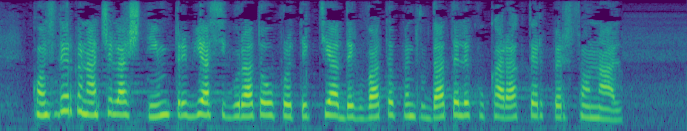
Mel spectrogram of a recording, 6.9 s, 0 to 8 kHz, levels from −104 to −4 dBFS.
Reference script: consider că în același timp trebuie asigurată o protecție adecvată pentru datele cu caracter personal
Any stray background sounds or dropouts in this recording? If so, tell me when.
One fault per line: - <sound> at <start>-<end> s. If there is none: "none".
none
